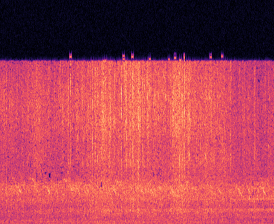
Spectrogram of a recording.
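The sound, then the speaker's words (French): Many chicks peep in a dense, continuous chorus as batches of them are dropped onto the floor of a crowded poultry house. The peeping stays loud and steady throughout, with no talk. “Des paquets de poussins atterrissent sur le sol. En fait, vous jetez les poussins.”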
